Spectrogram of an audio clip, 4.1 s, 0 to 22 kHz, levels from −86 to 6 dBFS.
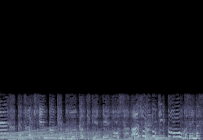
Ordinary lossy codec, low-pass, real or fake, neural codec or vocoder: none; 7.2 kHz; real; none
